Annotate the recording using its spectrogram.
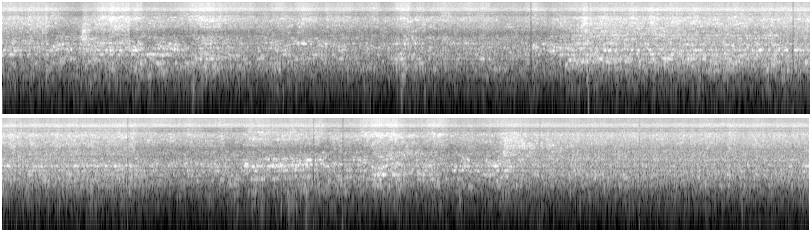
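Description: Handheld hair dryer running on high heat and high airflow, blowing through a round brush on the hair; its whine and rush of air swell and fade as it is moved along the strands.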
